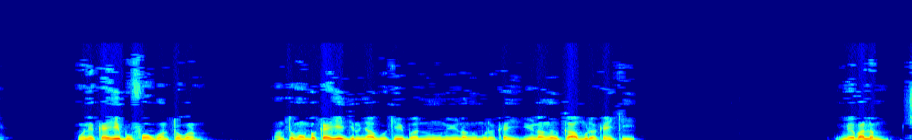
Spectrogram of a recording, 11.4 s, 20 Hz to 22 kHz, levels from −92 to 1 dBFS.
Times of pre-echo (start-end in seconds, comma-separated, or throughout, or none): 3.55-3.61, 4.83-4.89, 7.00-7.06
